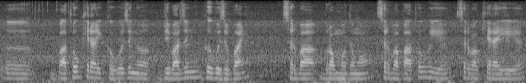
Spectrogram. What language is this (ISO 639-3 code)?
brx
